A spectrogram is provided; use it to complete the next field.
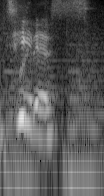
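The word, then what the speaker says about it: Tidus: mhm I guess the original voice actor pronounced it as tetus as well yeah so therefore it's tetus yeah son of a all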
